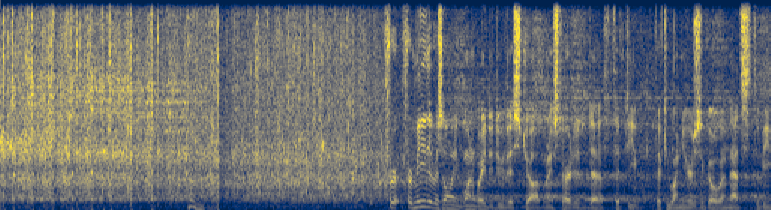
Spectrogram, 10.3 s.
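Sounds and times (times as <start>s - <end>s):
audience applause: 0.0s - 5.9s
speech: 5.2s - 10.2s.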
